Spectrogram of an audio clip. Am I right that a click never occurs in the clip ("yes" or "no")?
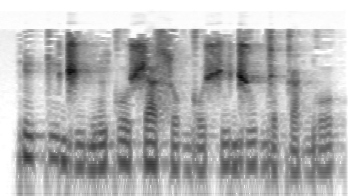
yes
